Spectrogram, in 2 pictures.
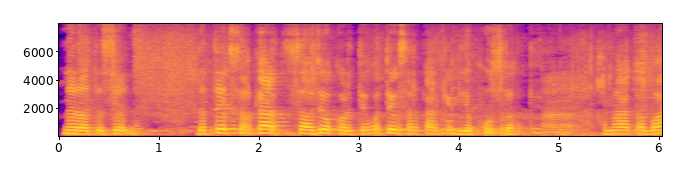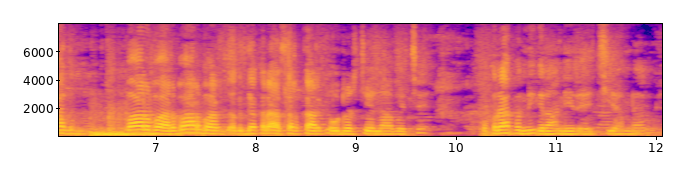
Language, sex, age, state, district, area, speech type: Maithili, female, 60+, Bihar, Madhepura, rural, spontaneous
